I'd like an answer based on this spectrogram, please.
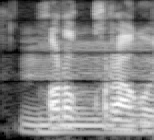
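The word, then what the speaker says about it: Heroku: 제일 눈에 띄는 게 자기들 발음 기호에 대해서 명확하게 말했어요. 허로쿠라고 읽어라.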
